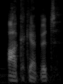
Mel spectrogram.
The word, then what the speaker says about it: occiput: So, kind of a conundrum, but if I want to be closer to classical Latin, it would be occiput.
